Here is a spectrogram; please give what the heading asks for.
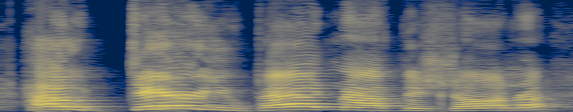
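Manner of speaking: ordinary delivery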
